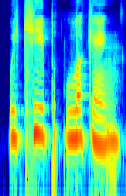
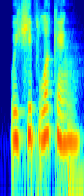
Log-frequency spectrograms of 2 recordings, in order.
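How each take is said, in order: First: Slow, deliberate words through clenched teeth; through her teeth. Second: Said in the usual way. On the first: A narrator's reading. Emma repeating her order to the group, slowly through her teeth. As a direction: space out each word with restrained impatience. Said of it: "Emma said through her teeth".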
